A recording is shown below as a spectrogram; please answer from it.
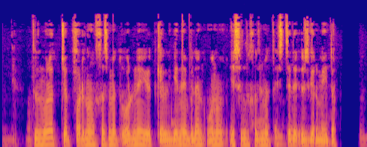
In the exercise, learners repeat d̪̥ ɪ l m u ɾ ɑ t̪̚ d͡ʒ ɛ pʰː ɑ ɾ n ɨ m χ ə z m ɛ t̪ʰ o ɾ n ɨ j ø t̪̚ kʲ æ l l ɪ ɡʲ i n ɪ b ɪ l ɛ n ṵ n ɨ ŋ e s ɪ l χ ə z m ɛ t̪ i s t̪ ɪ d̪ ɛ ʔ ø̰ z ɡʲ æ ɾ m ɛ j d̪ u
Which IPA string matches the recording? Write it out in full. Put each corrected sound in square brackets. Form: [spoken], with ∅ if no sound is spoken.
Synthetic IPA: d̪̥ ɪ l m u ɾ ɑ t̪̚ d͡ʒ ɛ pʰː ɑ ɾ n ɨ [ŋ] χ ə z m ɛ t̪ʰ o ɾ n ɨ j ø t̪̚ kʲ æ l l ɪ ɡʲ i n ɪ b ɪ l ɛ n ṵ n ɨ ŋ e s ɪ l χ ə z m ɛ t̪ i s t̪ ɪ d̪ ɛ ʔ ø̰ z ɡʲ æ ɾ m ɛ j d̪ u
